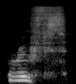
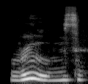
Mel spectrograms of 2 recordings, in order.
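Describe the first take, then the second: First: The ending is said with an F sound. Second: The ending is said with a V sound. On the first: "than like roofs" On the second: "I think I say it more with a V"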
